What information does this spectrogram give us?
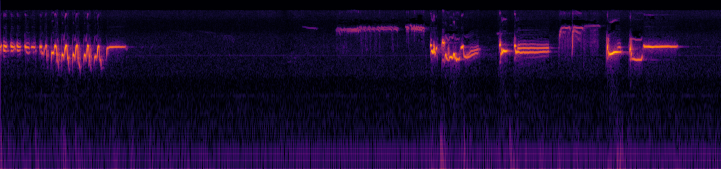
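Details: February song of a European robin in Guadalajara, Spain: a fast trilled phrase of repeated notes, then after a gap a varied sequence of sweet, high warbles and thin whistled slurs, clean background.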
